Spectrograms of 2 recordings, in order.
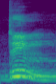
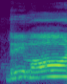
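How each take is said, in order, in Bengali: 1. শব্দটি শেষের m-এ পরিষ্কারভাবে থেমে যায়। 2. m-এর পরে একটি অতিরিক্ত স্বরধ্বনি শোনা যায়। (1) "ম থেমে যায় তাই হসন্ত দিলাম" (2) "ড্রিম অ নয়"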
